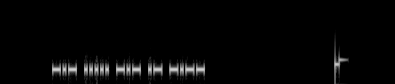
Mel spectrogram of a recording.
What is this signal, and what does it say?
Morse code, heard as a keyed tone, about 44 wpm, 700 Hz. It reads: K5KAY
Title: USA Call Signs - 5 Characters - 6x Character Spacing - 45wpm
